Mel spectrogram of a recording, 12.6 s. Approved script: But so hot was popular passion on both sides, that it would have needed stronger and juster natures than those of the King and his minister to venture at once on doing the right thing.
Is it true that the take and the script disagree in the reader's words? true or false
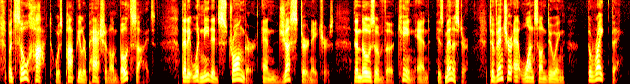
true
